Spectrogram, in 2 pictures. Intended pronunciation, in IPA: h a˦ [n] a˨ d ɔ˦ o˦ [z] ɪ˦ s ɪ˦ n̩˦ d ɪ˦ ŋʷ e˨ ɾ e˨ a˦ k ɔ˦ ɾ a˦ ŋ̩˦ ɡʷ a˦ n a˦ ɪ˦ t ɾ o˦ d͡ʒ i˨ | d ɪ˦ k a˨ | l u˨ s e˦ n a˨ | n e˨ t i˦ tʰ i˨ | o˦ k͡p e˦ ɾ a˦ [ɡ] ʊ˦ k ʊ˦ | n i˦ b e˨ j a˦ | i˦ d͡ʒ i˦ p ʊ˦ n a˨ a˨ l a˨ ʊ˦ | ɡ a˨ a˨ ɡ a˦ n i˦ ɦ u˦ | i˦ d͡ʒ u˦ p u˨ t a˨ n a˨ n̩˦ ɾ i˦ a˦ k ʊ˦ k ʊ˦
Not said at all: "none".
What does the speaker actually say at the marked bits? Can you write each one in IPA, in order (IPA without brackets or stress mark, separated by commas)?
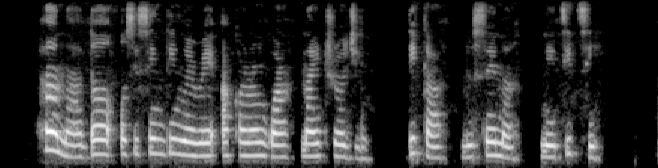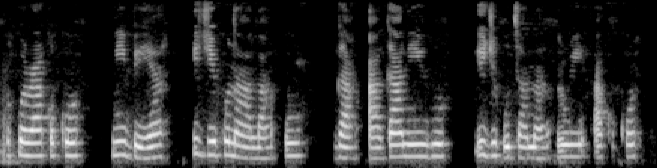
n, s, k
